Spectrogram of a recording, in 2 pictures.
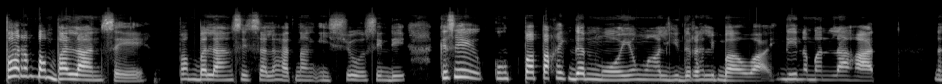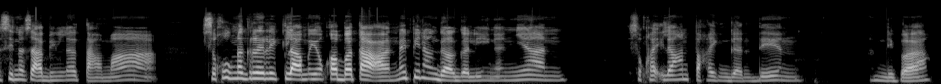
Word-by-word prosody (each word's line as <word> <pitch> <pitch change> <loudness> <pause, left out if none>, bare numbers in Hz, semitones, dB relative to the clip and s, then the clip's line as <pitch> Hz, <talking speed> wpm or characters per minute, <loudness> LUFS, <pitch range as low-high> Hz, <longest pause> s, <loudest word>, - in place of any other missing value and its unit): parang 380 +1 +5
pambalanse, 215 - +4 0.2
pambalanse 225 -3 0
sa 210 +1 0
lahat 200 -1 -4
ng 195 -1 -9
issues 200 +2 -3
hindi 200 +1 -7 0.3
kasi 305 -1 +5 0.2
kung 275 -1 -3
papakinggan 280 -3 +3
mo 205 -3 -2
yung 225 +1 -5
mga 215 -1 -5
leader 200 0 -5
halimbawa 180 -5 -1
hindi 240 0 -4
naman 220 -2 -7
lahat 195 -4 0 0.5
na 220 - -8
sinasabi 200 -4 -1
nila 205 0 -6
tama. 180 +5 -5 0.5
So, 250 - +4
kung 305 -3 -1
nagrereklamo 260 -3 +4
yung 240 - -4
kabataan, 225 -6 +5
may 280 - +1
pinanggagalingan 190 - -2
'yan. 210 +1 -2 0.8
So, - - -7
kailangan 215 +2 -3
pakinggan 170 -4 -8
din, 180 -1 -8 0.7
'di 170 -4 -10
ba? 160 +4 0
210 Hz, 120 wpm, -21 LUFS, 190-240 Hz, 0.8 s, parang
